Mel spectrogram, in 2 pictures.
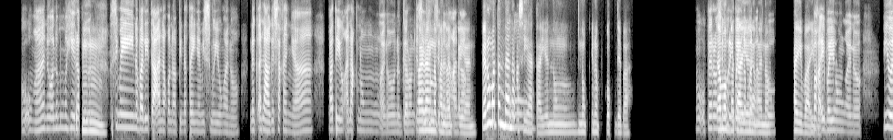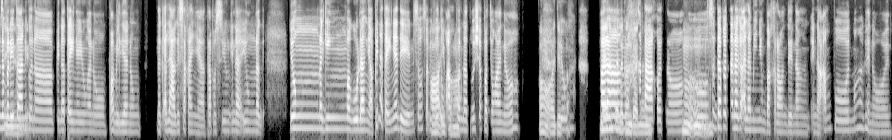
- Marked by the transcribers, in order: wind; other background noise
- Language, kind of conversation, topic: Filipino, unstructured, Ano ang pinakakinatatakutan mong mangyari sa kinabukasan mo?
